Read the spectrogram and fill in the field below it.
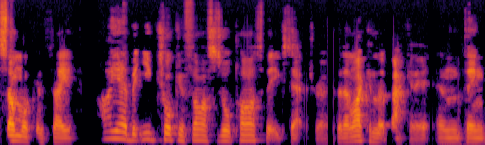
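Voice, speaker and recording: A man with an English accent talks at a very fast pace, with lively intonation at a medium pitch. The sound is dry and close with no echo. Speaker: motorsport commentator. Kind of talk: podcast interview.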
